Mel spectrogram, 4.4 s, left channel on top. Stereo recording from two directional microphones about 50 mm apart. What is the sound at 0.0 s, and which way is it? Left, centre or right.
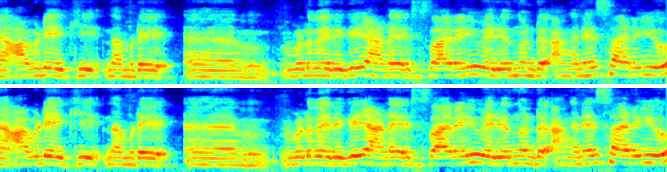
A woman's voice, centre.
